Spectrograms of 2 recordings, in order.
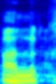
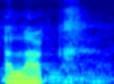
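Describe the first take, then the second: First: The kh sound is short and single. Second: The kh sound is doubled and held. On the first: The speaker calls it wrong. "ਬਹੁਤ ਵਾਰ ਜਿਹੜਾ ਹੈ ਅਲਖ ਪੜ੍ਹਿਆ ਜਾਂਦਾ ਹੈ" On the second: The speaker calls it right. "ਤੇ ਇਹ ਸ਼ਬਦ ਹੈ ਅਲਖ"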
